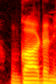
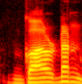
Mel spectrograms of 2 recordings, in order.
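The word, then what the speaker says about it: garden: ठीक है, अब यहाँ देखिए इसका जो प्रोनाउंसिएशन होगा गार्डन, ब्रिटिश इंग्लिश में इसे हम गार्डन, इसमें आर साइलेंट होगा। ठीक है, तो इसे हम गार्डन बोलेंगे।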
